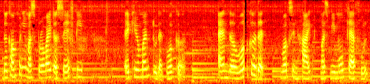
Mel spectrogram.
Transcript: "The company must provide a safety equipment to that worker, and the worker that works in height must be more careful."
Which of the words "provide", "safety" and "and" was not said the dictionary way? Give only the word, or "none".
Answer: none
